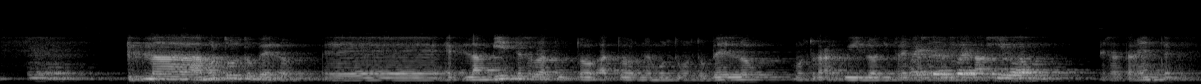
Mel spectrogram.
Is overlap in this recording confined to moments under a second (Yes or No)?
No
